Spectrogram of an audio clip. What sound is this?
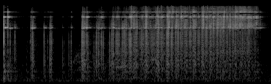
Coin Rolling 3
coin rolling on the floor recorded with TascamDR07
roll, spin, spinning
